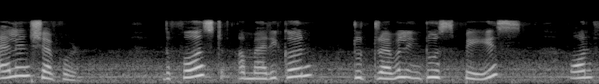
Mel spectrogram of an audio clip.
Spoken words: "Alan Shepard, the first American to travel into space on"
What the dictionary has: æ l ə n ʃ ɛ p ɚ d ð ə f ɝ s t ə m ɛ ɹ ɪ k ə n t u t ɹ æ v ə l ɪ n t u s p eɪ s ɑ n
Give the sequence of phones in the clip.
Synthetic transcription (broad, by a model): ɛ l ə n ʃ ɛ f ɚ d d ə f ɝ s t ə m ɛ ɹ ɪ k ə n t u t ɹ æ v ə l ɪ n t u s p eɪ s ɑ n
